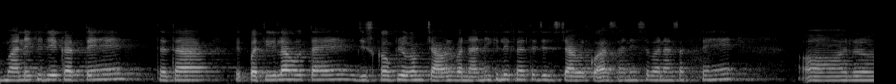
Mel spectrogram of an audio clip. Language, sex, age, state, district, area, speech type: Hindi, female, 18-30, Madhya Pradesh, Betul, rural, spontaneous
